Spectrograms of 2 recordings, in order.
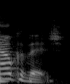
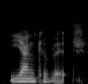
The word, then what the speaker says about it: Yankovic: Weird They- Alkovich. Weird Al Yankovic. That's what I meant. You Weird make his. Al Yankovic. You take out so many syllables.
